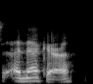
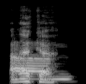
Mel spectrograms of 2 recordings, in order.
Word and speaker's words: Aneka: So the company is Aneka. – Yeah, it's Aneka. Aneka. But that's okay. Everyone kind of mispronounces it.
